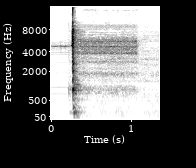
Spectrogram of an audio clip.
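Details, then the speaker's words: ColecoVision with black screen, no video: a steady high-pitched tone from the sound chip hums on, broken only by a switch click; board not running, owner suspects CPU but could be switch or RAM. "Yep. And you can actually hear the noise coming out of it. So right now it's just a black screen."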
